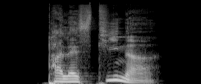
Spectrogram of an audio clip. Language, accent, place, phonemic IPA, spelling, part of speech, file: German, Germany, Berlin, /palɛsˈtiːna/, Palästina, proper noun, De-Palästina.ogg
- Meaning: 1. Palestine (a region of Western Asia) 2. Palestine (a country in Western Asia, in the Middle East; the State of Palestine; the homeland of the Palestinian people)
